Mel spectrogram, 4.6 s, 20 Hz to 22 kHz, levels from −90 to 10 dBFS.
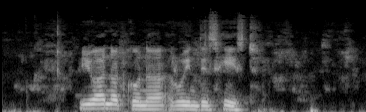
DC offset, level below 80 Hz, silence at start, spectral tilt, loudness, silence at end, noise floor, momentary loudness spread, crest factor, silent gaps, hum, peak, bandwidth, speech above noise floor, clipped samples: under 0.1%; -40 dBFS; 0.05 s; -6.5 dB/octave; -17 LUFS; 0.25 s; -47 dBFS; 22 LU; 16 dB; none; none; -4 dBFS; 11 kHz; 30 dB; under 0.1%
